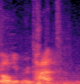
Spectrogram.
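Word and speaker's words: פת: Pat Pat. with an a, not an a. Uh, So not pot.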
